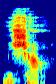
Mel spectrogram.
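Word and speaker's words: מישאל: Mi nombre es un nombre hebreo que pasado por el filtro del latín y llevado al español, se escribe Misael. Pero en hebreo se escribe Mishal y se pronuncia Mishal.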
